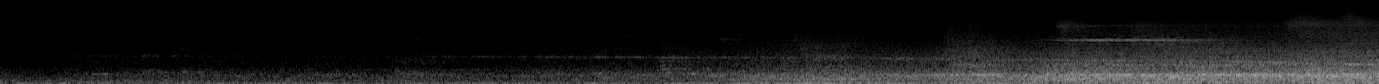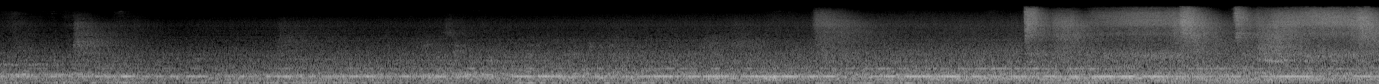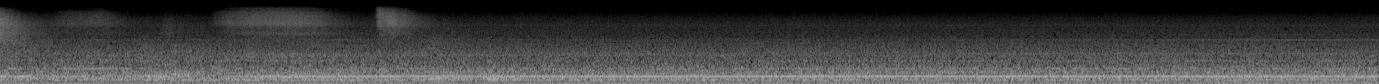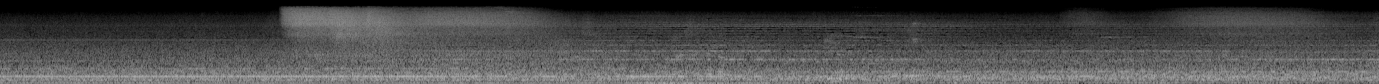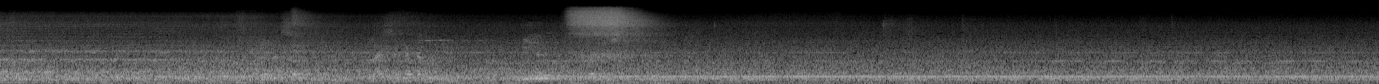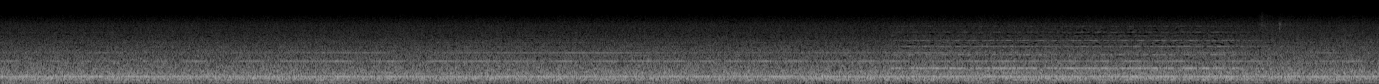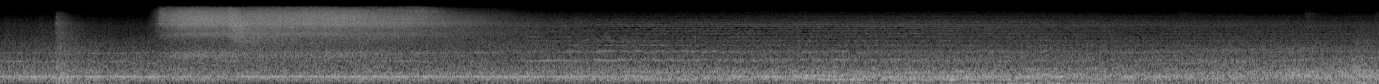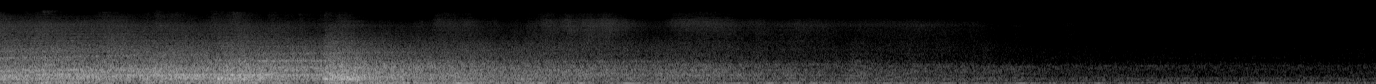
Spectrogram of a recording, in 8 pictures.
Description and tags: Llegada y partida de tren subterráneo
Underground train arrival and departure from station.
train, arrival, underground, departure, station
